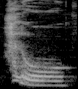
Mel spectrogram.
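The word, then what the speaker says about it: Hallo: informal greeting ते आहे हॅलो हॅलो म्हणजे अर्थातच हॅलो फक्त हे जे स्पेलिंग आहे ते थोडस वेगळ आहे जर्मन मध्ये एच ए एल एलओ असा आहे त्याचा उच्चार आहे हा लो हा लो आता या पुढची काही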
